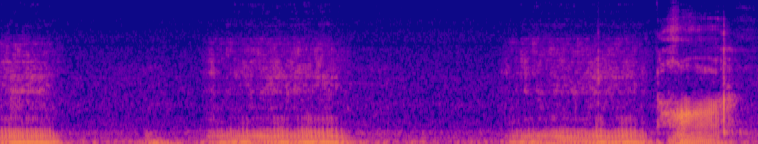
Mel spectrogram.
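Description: Loud, low rumbling snores recur about every three seconds, with rattling vibration on each breath in; heavy snoring.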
